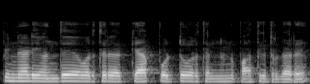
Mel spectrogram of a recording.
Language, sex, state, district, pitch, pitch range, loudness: Tamil, male, Tamil Nadu, Namakkal, 140 Hz, 135-145 Hz, -16 LUFS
